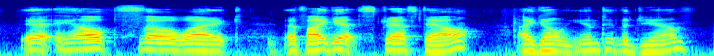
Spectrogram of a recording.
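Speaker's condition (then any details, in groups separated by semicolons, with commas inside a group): Cerebral palsy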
